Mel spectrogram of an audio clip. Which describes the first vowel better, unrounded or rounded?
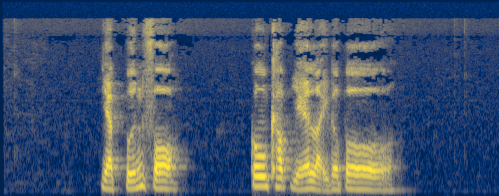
unrounded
